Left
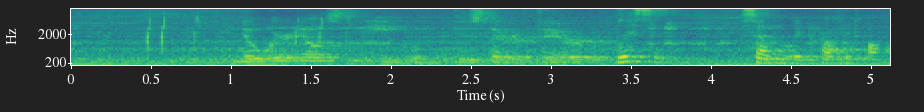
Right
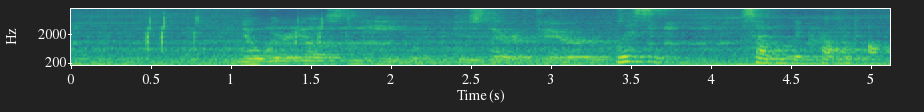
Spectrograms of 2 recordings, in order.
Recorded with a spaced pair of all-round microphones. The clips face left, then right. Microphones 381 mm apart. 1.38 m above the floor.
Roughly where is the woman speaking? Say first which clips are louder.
Left 1 dB; right.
